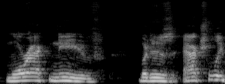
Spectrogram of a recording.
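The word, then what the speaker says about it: Morakniv: and stop listening to Blade HQ salespeople it's pronounced morak Neeve and here's the CEO of morac Neeve pronouncing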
